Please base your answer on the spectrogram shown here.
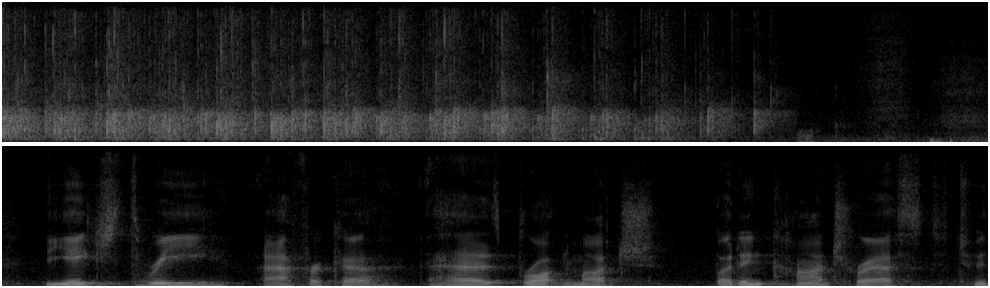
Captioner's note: applause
